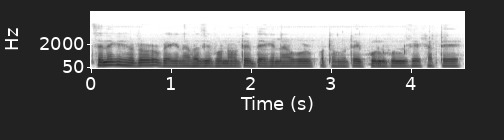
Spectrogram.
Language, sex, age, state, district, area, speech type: Assamese, male, 18-30, Assam, Charaideo, urban, spontaneous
